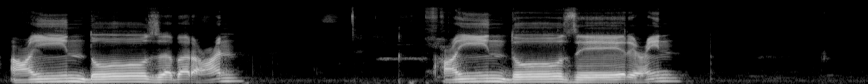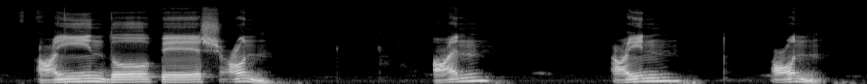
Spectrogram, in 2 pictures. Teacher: یہ ہے عین جس کو ہمیں حلق سے ادا کرنا ہے، یہ حروف حلقی میں سے ہے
